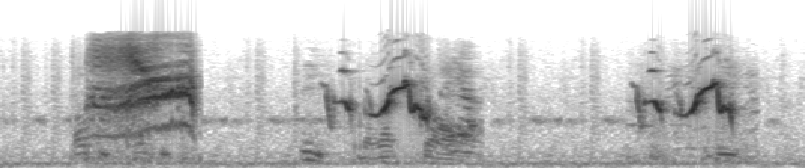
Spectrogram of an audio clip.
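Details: Used as a lure, a black-naped oriole gives a rasping nasal call, then two separate liquid whistled phrases that jump up and down in pitch.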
